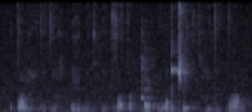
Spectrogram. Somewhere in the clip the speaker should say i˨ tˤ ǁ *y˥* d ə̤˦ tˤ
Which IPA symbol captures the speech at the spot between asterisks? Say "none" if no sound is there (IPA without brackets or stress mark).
y˨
